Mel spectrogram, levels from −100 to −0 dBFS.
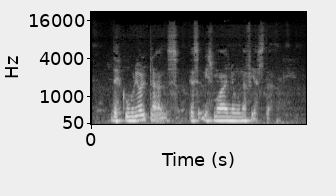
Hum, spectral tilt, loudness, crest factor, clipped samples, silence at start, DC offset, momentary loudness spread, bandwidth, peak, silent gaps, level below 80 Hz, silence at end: none; -8.5 dB/octave; -20 LUFS; 16 dB; under 0.1%; 0.4 s; under 0.1%; 20 LU; 9.2 kHz; -6 dBFS; none; -52 dBFS; 0.55 s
